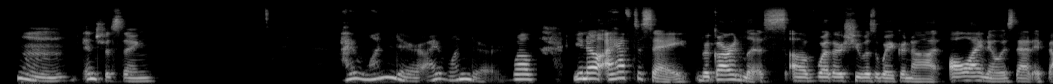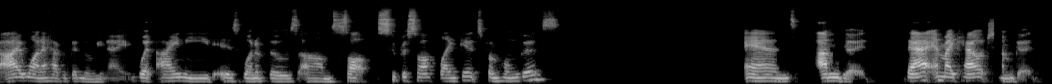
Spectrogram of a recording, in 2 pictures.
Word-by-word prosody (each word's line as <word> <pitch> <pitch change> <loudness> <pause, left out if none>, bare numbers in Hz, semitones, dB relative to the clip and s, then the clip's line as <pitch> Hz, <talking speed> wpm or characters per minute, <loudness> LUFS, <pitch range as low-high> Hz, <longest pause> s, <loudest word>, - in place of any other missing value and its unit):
Hmm, 175 - -3
interesting. 160 - -3 1.9
I 250 +4 -1
wonder 235 - -3
I 245 - -5
wonder. 240 +1 -5
Well, 235 0 +2 0.3
you 265 - 0
know, 265 0 +8
I 235 - +7
have 290 +3 +3
to 270 - -6
say, 130 - 0
regardless 220 +3 +2
of 165 -1 -1
whether 170 -1 +1
she 165 0 -2
was 165 0 +1
awake 155 -3 -2
or 155 - -1
not, 130 -2 -3
all 175 +2 +4
I 185 0 +3
know 145 -4 -3
is 140 0 -4
that 145 -2 -2
if - - -7
I 160 +2 +4
wanna 160 -3 -1
have 150 -1 -6
a - - -13
good 150 0 -9
movie 130 -2 -9
night, 95 - -11
what 160 -1 -1
I 155 +1 -2
need 145 -3 -3
is 150 -2 -5
one 145 - -1
of 145 +1 -6
those, 140 -1 -5
um, 135 -1 -5
soft 140 +4 -2
super 175 -1 +1
soft 165 0 0
blankets 150 +5 -5
from 150 - -4
HomeGoods 190 +10 -4 1.9
and 155 -2 +3 0.3
I'm 160 0 +7
good. 150 - -5 0.4
That 165 - +10
and 180 - +2
my 175 -2 +5
couch, 165 +1 +3
I'm 140 +1 -3
good. - - -10
160 Hz, 160 wpm, -24 LUFS, 150-190 Hz, 1.9 s, That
